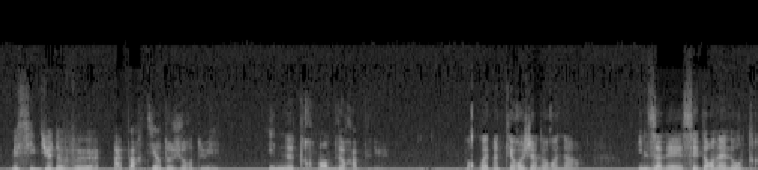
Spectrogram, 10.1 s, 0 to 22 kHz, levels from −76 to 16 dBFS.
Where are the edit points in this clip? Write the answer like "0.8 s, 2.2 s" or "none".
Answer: 6.5 s, 8.5 s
